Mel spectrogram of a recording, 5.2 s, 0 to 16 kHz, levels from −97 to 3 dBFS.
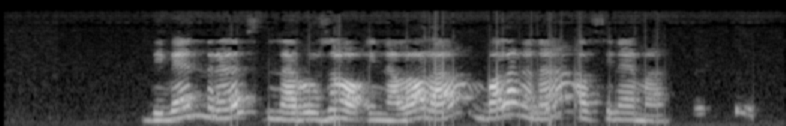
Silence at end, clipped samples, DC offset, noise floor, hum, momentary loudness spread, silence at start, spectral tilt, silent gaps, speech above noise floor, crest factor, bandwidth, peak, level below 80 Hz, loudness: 0.2 s; under 0.1%; under 0.1%; -67 dBFS; none; 15 LU; 0.95 s; -5.5 dB/octave; none; 43 dB; 18 dB; 11.5 kHz; -6 dBFS; -60 dBFS; -23 LUFS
